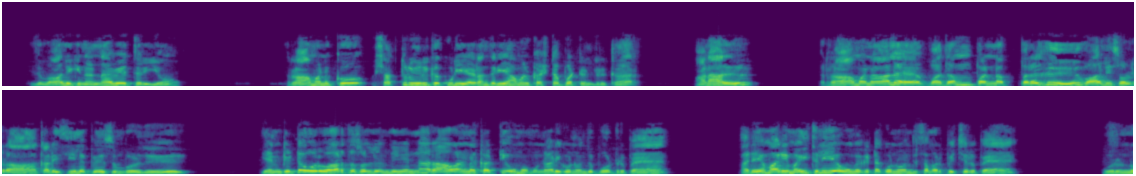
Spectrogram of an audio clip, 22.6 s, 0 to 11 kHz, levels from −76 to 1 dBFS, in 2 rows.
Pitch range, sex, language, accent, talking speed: 165-225 Hz, male, Tamil, native, 105 wpm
